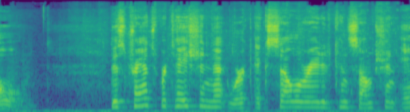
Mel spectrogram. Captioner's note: loud banging and clacking of textile machinery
